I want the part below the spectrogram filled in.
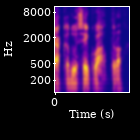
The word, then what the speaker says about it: H.264: Di solito non si dice il punto, si dice H.264 che è un algoritmo pensato per,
